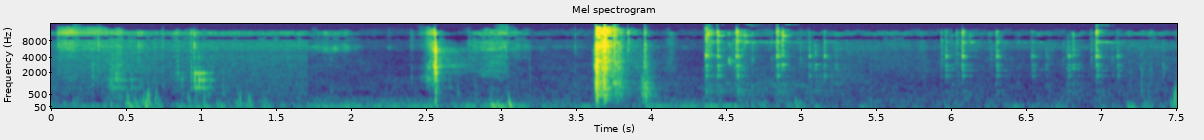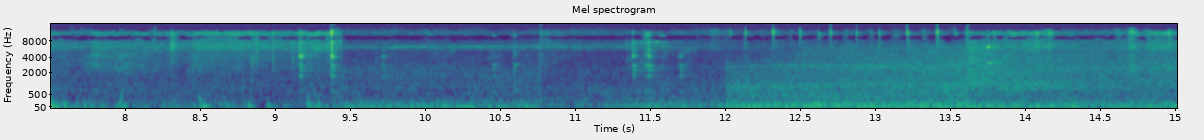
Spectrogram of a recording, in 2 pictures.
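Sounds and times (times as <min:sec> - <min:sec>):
metal clinks and clacks: 0:03.6 - 0:07.6, 0:08.9 - 0:12.0
light ringing ticks: 0:09.1 - 0:12.4.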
